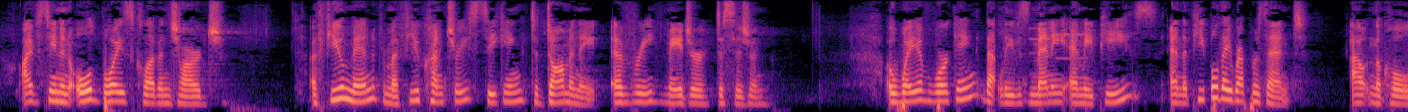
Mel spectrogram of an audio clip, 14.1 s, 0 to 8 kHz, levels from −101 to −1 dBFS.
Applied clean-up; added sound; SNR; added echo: none; Alarm; 19 dB; none.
